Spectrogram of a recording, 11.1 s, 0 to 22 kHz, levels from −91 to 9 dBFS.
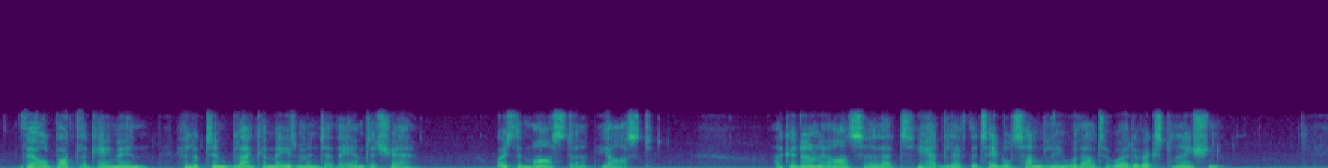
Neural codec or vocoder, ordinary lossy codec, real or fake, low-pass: none; Opus, 24 kbps; real; 7.2 kHz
